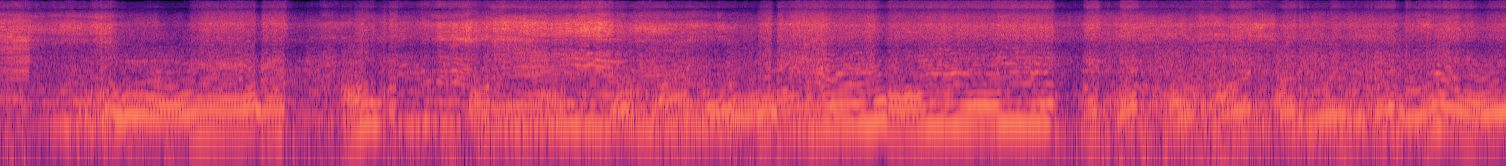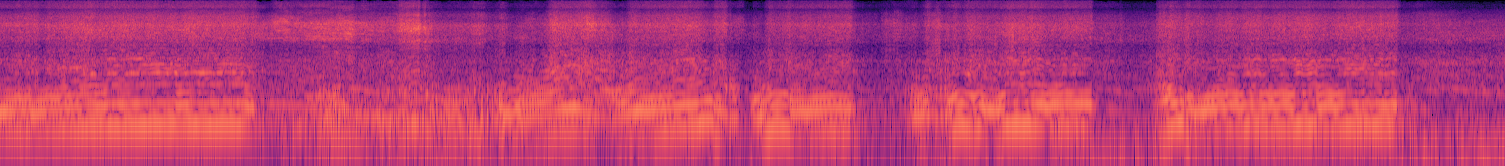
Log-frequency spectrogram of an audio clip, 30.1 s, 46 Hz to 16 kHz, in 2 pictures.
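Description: An 85cc two-stroke motocross bike's engine being ridden hard. Its pitch climbs steeply and drops off again and again as the rider accelerates, shifts and rolls off the throttle, with short lulls every few seconds. Heard close up from the rider's helmet.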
